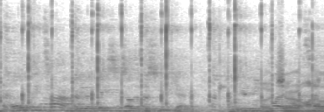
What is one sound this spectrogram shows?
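A table tennis ball clicks sharply back and forth off paddles and a table.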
